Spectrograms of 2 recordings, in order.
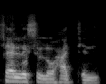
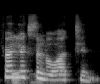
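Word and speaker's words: Felix Rohatyn: 두 번째 이야기는 이분은 이제 펠릭스 로하틴 발음이 펠릭스 로하틴. 네, 펠릭스 로아틴.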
